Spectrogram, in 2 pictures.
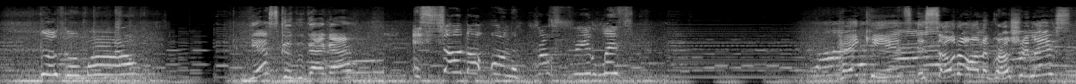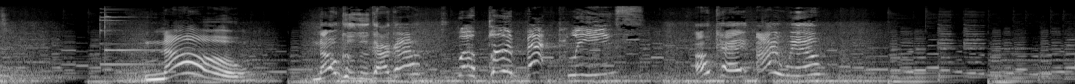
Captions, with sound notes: - Goo Goo Mom. - Yes Goo Goo Gaga? - Is soda on the grocery list? - Hey kids, is soda on the grocery list? (chiming) No. No Goo Goo Gaga. - Well put it back, please. - Okay, I will. (upbeat music)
